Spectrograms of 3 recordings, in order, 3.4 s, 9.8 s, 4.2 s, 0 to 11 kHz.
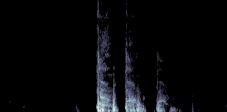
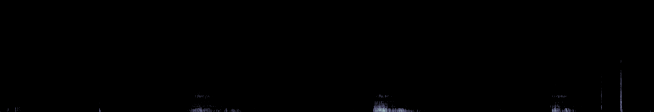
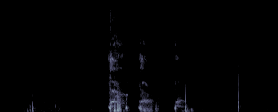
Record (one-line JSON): {"cough_length": "3.4 s", "cough_amplitude": 29358, "cough_signal_mean_std_ratio": 0.3, "exhalation_length": "9.8 s", "exhalation_amplitude": 3964, "exhalation_signal_mean_std_ratio": 0.23, "three_cough_length": "4.2 s", "three_cough_amplitude": 2846, "three_cough_signal_mean_std_ratio": 0.3, "survey_phase": "alpha (2021-03-01 to 2021-08-12)", "age": "18-44", "gender": "Female", "wearing_mask": "No", "symptom_shortness_of_breath": true, "symptom_fatigue": true, "symptom_headache": true, "symptom_change_to_sense_of_smell_or_taste": true, "smoker_status": "Never smoked", "respiratory_condition_asthma": false, "respiratory_condition_other": false, "recruitment_source": "Test and Trace", "submission_delay": "1 day", "covid_test_result": "Positive", "covid_test_method": "RT-qPCR"}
